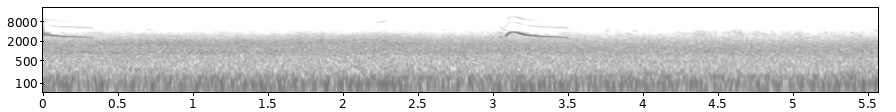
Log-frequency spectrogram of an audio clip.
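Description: Western Wood-Pewee giving two high, slurred, downward whistles about three seconds apart over a steady low rumble of wind or distant traffic.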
